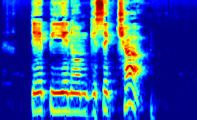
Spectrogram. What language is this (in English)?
Domaaki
